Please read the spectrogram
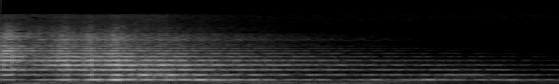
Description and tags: oboe signal
oboe processed sample remix
oboe, signal, transformation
